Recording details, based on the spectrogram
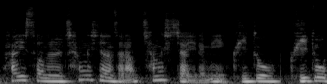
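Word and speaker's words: Guido: 이 파이썬을 창시한 사람, 창시자 이름이 귀도 반 로섬이라는 네덜란드 사람인데요. 네덜란드식 발음으로 하면 휘도라고 하기도 한다네요.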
